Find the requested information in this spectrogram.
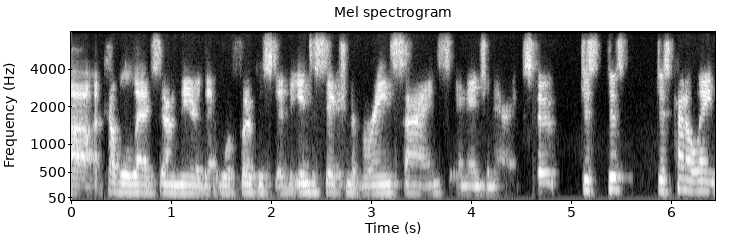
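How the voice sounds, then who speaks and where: In a quiet setting, a man is talking. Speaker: presenter. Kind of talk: presentation talk. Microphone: webcam.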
